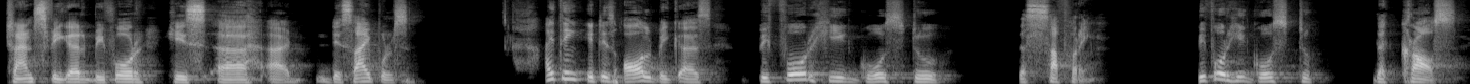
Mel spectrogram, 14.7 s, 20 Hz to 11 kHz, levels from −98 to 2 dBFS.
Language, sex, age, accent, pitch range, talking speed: English, male, 60-79, Indian, 115-165 Hz, 100 wpm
